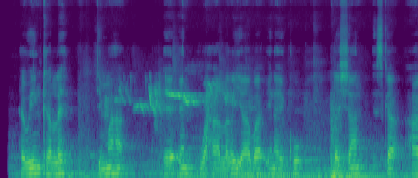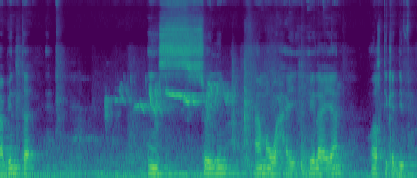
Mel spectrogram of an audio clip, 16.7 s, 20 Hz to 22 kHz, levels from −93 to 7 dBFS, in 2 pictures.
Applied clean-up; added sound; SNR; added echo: none; Bird; 9 dB; none.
